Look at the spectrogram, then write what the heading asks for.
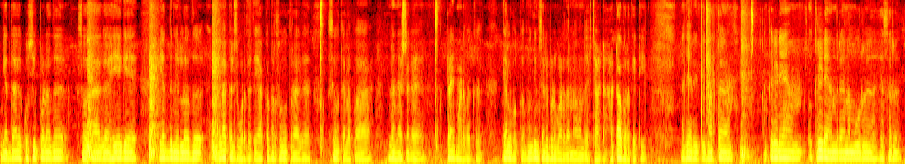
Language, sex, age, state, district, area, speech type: Kannada, male, 18-30, Karnataka, Haveri, rural, spontaneous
